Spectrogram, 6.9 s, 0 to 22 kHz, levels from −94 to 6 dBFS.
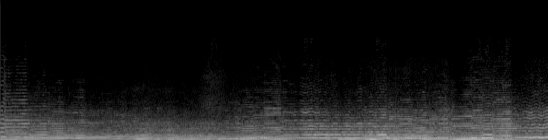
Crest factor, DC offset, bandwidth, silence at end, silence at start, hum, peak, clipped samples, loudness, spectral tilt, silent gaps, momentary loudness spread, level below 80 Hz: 16 dB; under 0.1%; 10 kHz; 0 s; 0 s; none; -18 dBFS; under 0.1%; -35 LUFS; -8 dB/octave; none; 9 LU; -46 dBFS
